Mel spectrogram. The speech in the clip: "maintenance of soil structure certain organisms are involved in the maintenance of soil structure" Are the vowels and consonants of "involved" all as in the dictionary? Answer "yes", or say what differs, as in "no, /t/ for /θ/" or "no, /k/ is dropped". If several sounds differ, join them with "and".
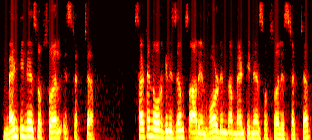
yes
